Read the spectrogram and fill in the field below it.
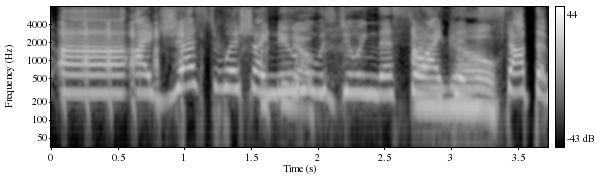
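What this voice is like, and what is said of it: Imitates another person's voice. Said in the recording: “my best impression of Melvin”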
